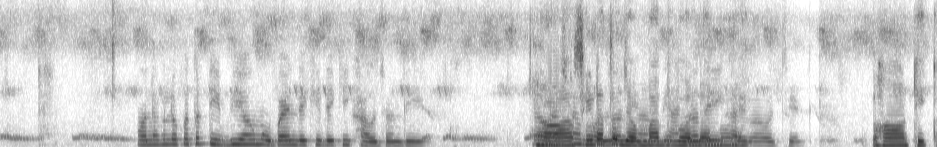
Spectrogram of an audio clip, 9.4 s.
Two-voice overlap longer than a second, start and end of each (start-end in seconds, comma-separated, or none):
5.4-7.4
